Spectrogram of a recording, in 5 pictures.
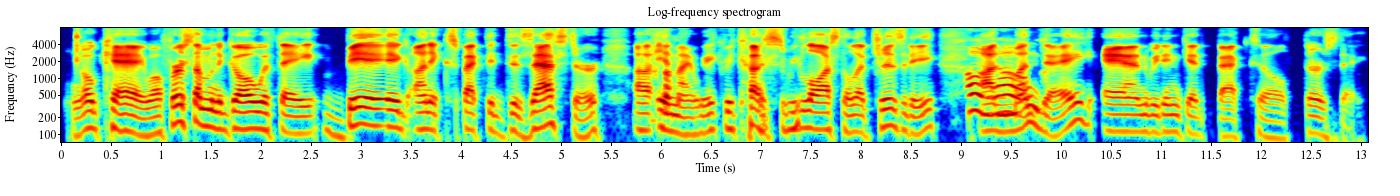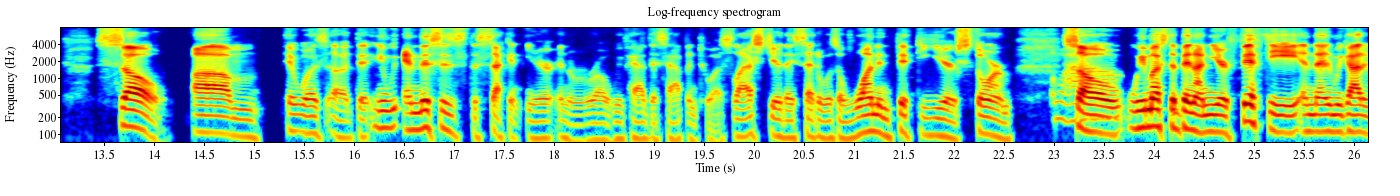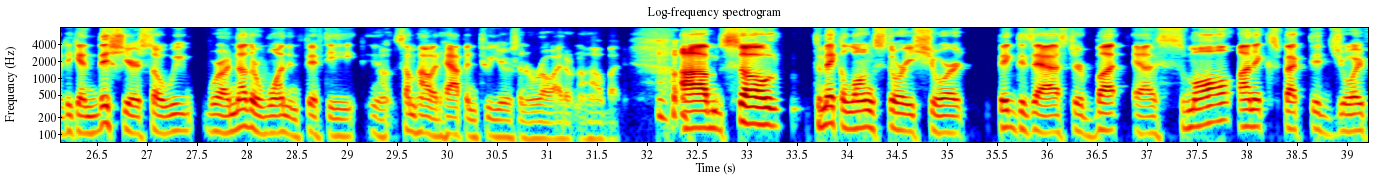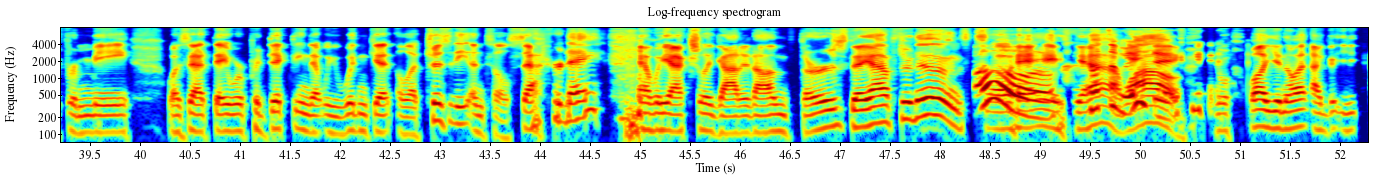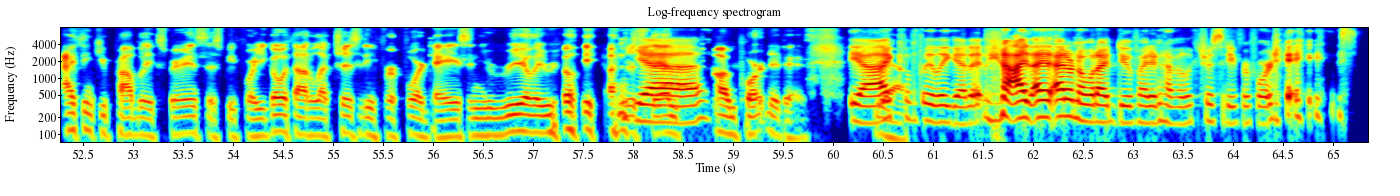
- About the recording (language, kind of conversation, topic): English, unstructured, What small, unexpected joy brightened your week, and how did it make you feel?
- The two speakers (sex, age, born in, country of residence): female, 25-29, United States, United States; male, 60-64, United States, United States
- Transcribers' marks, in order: tapping; stressed: "big"; laughing while speaking: "because we lost"; chuckle; exhale; chuckle; other background noise; laughing while speaking: "Saturday"; chuckle; chuckle; chuckle; laughing while speaking: "really understand"; laughing while speaking: "Yeah"; laughing while speaking: "days"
